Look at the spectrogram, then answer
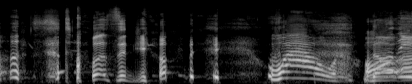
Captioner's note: chuckling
